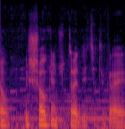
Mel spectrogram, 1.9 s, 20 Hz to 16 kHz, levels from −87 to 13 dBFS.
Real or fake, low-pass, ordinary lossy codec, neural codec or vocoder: fake; 14.4 kHz; AAC, 96 kbps; codec, 44.1 kHz, 7.8 kbps, Pupu-Codec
